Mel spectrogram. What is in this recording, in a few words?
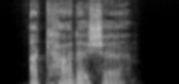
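"akkadische", German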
